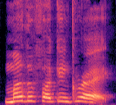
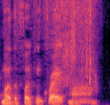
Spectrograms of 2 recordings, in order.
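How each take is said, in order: First: High, strained imitation of a sobbing husband; mimicking the husband's teary wail; imitating Clint's crying. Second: Lower, softer retold version of the line; light mock of the husband's complaint; low muttered imitation of Clint. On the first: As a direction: squeeze it out high and slow like a broken man. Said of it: "That's how he said it". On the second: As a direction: mutter it down low, half-hearted. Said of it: "He goes in the room and was like".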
